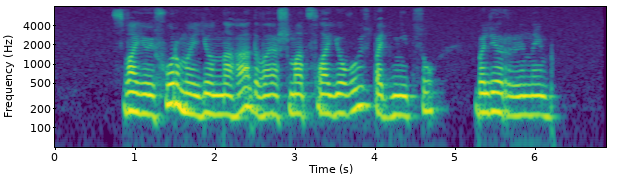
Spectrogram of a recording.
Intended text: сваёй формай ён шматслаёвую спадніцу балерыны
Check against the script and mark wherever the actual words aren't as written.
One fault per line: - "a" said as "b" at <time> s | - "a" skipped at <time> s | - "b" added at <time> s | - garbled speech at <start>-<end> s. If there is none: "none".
- "нагадвае" added at 2.2 s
